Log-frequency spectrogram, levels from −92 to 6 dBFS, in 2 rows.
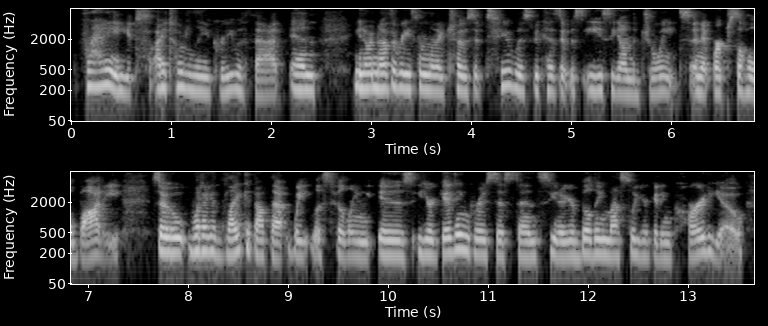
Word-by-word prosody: Right, 235 -7 +2
I 210 +1 +2
totally 210 -4 0
agree 180 +2 -3
with 195 -2 -5
that 165 0 -4
and, 200 -2 +4 0.4
you 235 - +4
know 215 - +6
another 215 +2 +4
reason 210 -1 +3
that 195 - +3
I 190 - +1
chose 185 0 -1
it 195 -1 -7
too 245 +1 -3
was 195 -4 -1
because 190 -1 -3
it 185 - -2
was 185 - -8
easy 195 -1 -4
on 170 -1 0
the 165 - -7
joints 180 +3 -6
and 185 - +1
it 170 - -2
works 185 0 +1
the 195 - +2
whole 180 -3 -1
body. - - 0 0.3
So, 205 -2 +6
what 220 +1 +3
I 215 0 +3
like 195 +5 +3
about 180 -7 0
that 170 +4 +1
weightless 180 0 -5
filling 175 -2 -3
is 180 -2 +1
you're 185 -2 0
getting 205 +5 +3
resistance, 175 -2 -3
you 195 - 0
know, 170 - +2
you're 175 +1 -1
building 190 +1 +2
muscle, 175 +1 -1
you're 175 -2 -6
getting 165 -2 -5
cardio, 190 +6 -1
185 Hz, 220 wpm, -23 LUFS, 175-205 Hz, 0.4 s, know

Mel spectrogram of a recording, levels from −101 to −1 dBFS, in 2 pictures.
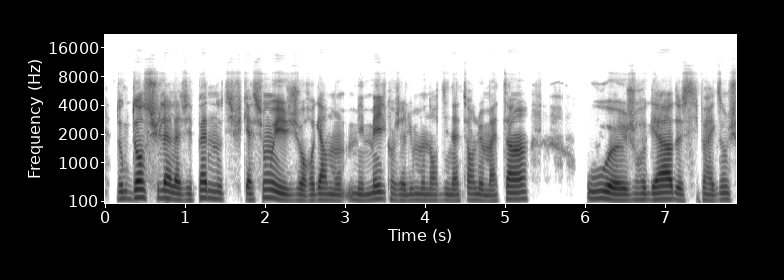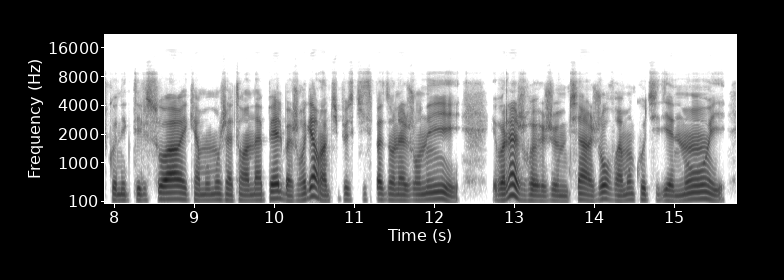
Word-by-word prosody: donc 160 0 -4
dans 190 +2 +9
celui-là, 180 -1 +3
là, 145 - +5
j'ai 135 +1 -7
pas 185 +8 +3
de - - -5
notification 155 +3 -3
et 145 -5 +5
je 130 +1 -5
regarde 130 +2 0
mon 125 -1 -4
mes 130 -2 -5
mails 155 +4 +1
quand 140 - -8
j'allume 130 +1 -5
mon 135 -1 -4
ordinateur 130 +1 -5
le 130 -2 -2
matin 150 +6 +2 0.8
ou, 165 0 +3
heu, 135 -2 +6
je 140 +2 -7
regarde, 145 +1 +4
si 125 - -10
par 140 - -5
exemple 145 +4 -5
je - - -9
suis - - -8
connectée 130 0 -6
le 130 - -12
soir 150 +2 +5
et 145 - -1
qu'à 130 0 -6
un - - -4
moment 130 +2 -5
j'attends 130 -1 -5
un 120 +1 -2
appel, 165 +6 +2
bah, 120 - -2
je 120 +2 -9
regarde 195 +11 +2
un 120 - +2
petit 155 - -11
peu 140 - -7
ce 130 - -11
qui 135 - -16
se - - -17
passe 140 -1 -1
dans 135 0 -3
la 130 0 0
journée 135 +1 -2
et - - -14 0.4
et - - -7
voilà, 135 +1 +3
je 125 - -7
re 120 -2 -2
je 120 +1 -6
me 115 -1 -6
tiens 140 +5 -2
à 120 - -1
jour 155 +6 -1
vraiment 125 +2 -4
quotidiennement 135 +3 -2
et 125 -3 -5
135 Hz, 245 wpm, -24 LUFS, 130-150 Hz, 0.8 s, dans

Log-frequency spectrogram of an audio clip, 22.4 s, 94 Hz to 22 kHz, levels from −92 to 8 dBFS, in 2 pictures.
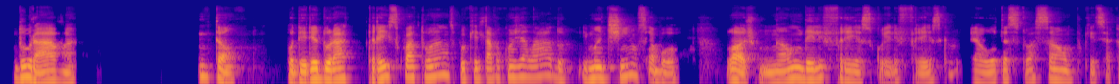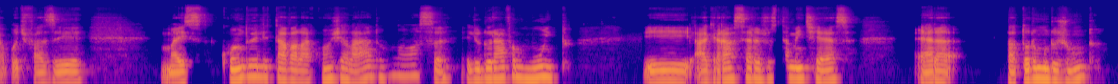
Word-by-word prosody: Durava. 115 -7 +5 1.2
Então, 135 -11 +1 0.4
poderia 130 +4 +7
durar 135 +1 +5
3, 140 +3 +4
4 145 0 +2
anos, 170 +3 0
porque 125 +1 -3
ele - - -1
estava 135 +1 0
congelado 150 -2 -3
e 130 - -7
mantinha 145 +4 +3
um - - -6
sabor. 110 -10 -3 0.5
Lógico, - - +4
não 115 +7 +2
dele 130 +2 +3
fresco, 110 -7 -3
ele - - -5
fresco 110 - -7
é 115 - -3
outra 110 +3 -1
situação, 120 -1 -2
porque - - -12
você - - -6
acabou - - -9
de - - -9
fazer, 110 +2 -3 0.7
mas 105 +1 0 0.3
quando 140 +5 +1
ele 150 -1 -2
estava 125 -4 +1
lá 115 -1 -1
congelado, 135 +3 -4
nossa, 165 -4 -7
ele 120 +2 -3
durava 135 +3 0
muito. 145 +1 -2 0.7
E 115 0 0
a 115 - +2
graça 130 +4 +1
era 130 - +1
justamente 135 +1 -2
essa, 125 +2 -1 0.6
era 110 +2 +1 0.4
estar - - -3
todo 120 +3 +2
mundo 130 -3 +3
junto, 130 +6 -4
130 Hz, 135 wpm, -24 LUFS, 115-145 Hz, 1.2 s, poderia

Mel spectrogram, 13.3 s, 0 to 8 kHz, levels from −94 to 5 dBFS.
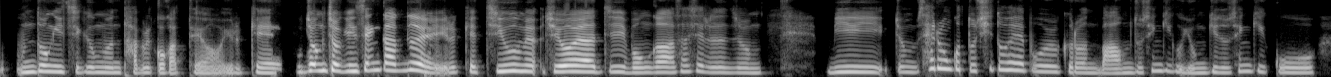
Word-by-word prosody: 운동이 220 +2 +2
지금은 195 -1 -3
답일 190 0 -4
것 175 - 0
같아요. 85 - -3
이렇게 180 +2 -2 0.2
부정적인 250 +2 +5
생각을 270 -4 +4
이렇게 200 +2 -3
지우면 240 0 +3
지워야지 220 -2 +5
뭔가 195 +1 0
사실은 205 -5 -5
좀 185 -1 -6 0.6
미리 210 0 -1
좀 205 -1 -7
새로운 340 +5 +1
것도 300 -6 -4
시도해 290 -1 -1
볼 225 -4 -4
그런 185 -3 -5
마음도 180 +3 -3
생기고 255 +2 -7
용기도 185 +2 -5
생기고 190 -4 -6
210 Hz, 290 characters per minute, -20 LUFS, 190-240 Hz, 0.6 s, 부정적인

